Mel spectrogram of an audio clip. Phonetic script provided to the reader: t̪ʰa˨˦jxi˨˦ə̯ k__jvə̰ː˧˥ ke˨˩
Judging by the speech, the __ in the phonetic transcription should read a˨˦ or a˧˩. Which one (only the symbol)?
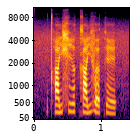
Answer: a˨˦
